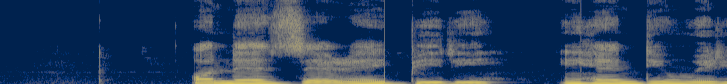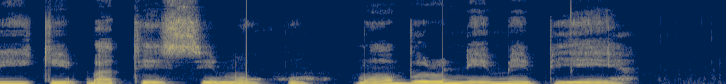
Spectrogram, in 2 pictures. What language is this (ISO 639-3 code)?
ibo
